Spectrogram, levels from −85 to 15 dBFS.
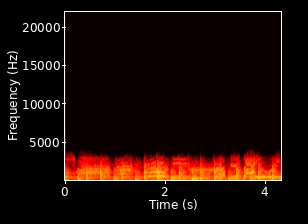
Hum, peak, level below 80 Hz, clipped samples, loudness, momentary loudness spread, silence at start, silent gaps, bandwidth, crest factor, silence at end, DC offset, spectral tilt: none; -6 dBFS; -62 dBFS; under 0.1%; -23 LUFS; 5 LU; 0 s; none; 3.8 kHz; 16 dB; 0 s; under 0.1%; -5 dB/octave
